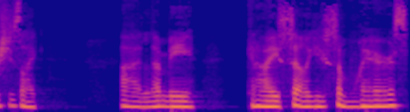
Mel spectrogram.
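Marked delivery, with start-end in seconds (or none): 1.2-4.1 put-on whisper, much slower and lower. Describing a game's halfling merchant, imitating how she whispered her line. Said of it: "kind of whispered when she talked".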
